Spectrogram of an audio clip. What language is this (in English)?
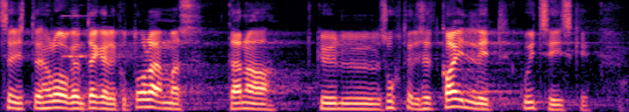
Estonian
